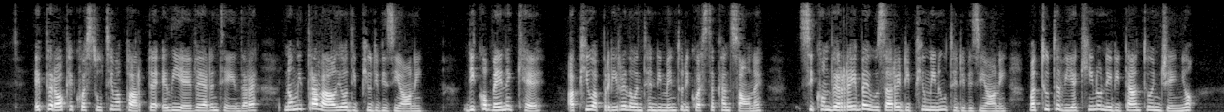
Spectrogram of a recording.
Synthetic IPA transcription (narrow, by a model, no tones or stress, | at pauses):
epeɾɔkekʰwest̪ult̪imapart̪eʔeliɛːvead̪int̪ɛnd̪eɾe | nonmit̪ɾavaljod̪ipjud̪ivizjoːni | d̪iːkobɛːnekʰe | a̰pʰːjuapɾiːɾeloint̪end̪imẽnt̪od̪ikwest̪akant̪soːne | sikʰonverːɛbeuzaːɾed̪ipʰjuminuːt̪ed̪ivizjoːnimat̪ːut̪ːaviːakʰinõnɛd̪it̪ant̪oind͡ʒeɲːo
